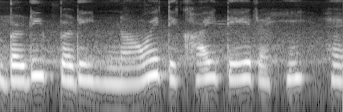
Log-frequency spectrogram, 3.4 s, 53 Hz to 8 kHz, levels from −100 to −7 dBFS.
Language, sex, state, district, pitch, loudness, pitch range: Hindi, female, Uttar Pradesh, Jyotiba Phule Nagar, 230 Hz, -16 LUFS, 215-250 Hz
